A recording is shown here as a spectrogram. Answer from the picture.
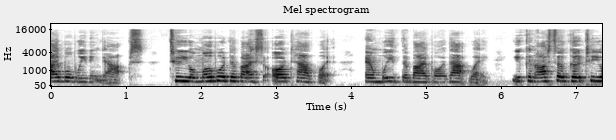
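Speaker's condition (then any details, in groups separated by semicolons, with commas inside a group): Cerebral palsy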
